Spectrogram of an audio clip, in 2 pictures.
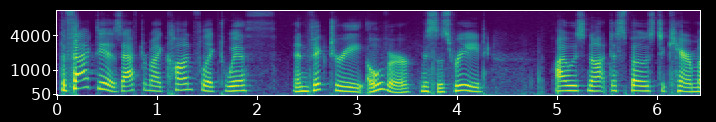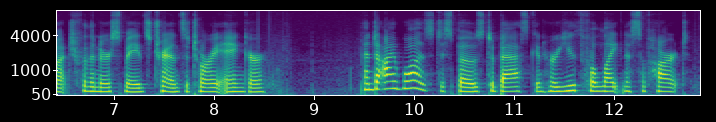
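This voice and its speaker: A woman reading a literary novel aloud as expressive narration, with measured, deliberate phrasing. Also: on the low side. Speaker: audiobook reader.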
